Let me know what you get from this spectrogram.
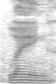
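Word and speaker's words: Laing: don't remember which but his name was laying I believe it's spelled L I a in G something like that but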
